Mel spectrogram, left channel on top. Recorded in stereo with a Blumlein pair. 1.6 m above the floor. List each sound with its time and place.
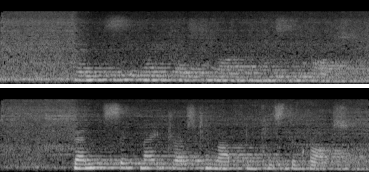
0.7 s a woman speaking: 55° right, 1.5 m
